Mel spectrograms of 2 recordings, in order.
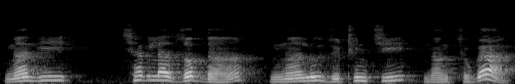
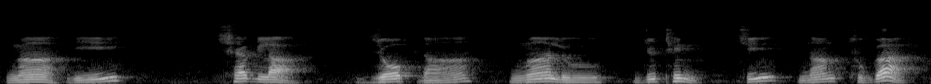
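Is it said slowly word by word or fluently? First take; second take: fluently; slowly. First: It is said fluently, at normal speed. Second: It is said slowly, word by word.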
